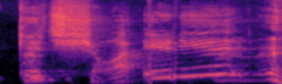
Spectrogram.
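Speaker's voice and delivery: laughing quote. Retold or imitated. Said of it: "In the words of me".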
